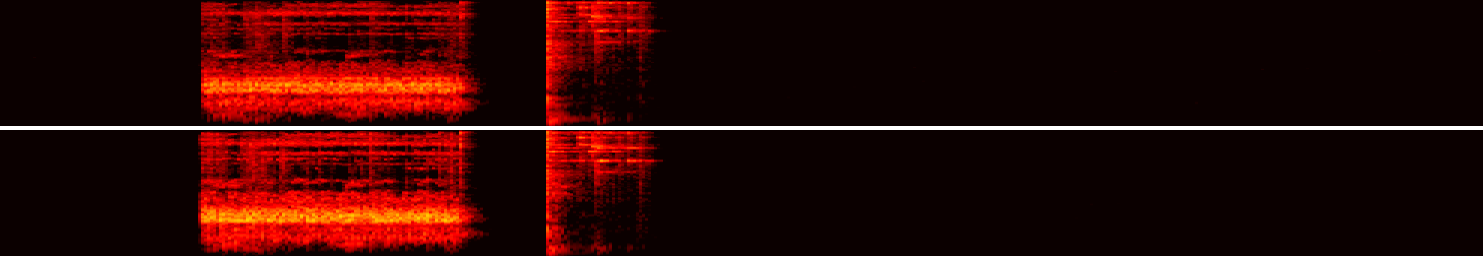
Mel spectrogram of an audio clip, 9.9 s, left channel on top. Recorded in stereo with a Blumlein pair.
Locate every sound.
1.3 s a hiss: 45° right, 0.6 m
3.6 s dishes clattering: 5° right, 0.6 m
